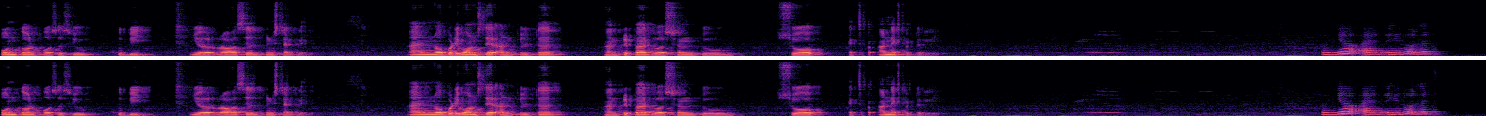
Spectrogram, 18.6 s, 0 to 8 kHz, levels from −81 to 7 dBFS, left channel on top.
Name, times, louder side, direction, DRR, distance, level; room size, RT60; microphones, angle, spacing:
voice 1, 0.0-1.1 1.5-1.8 2.2-3.9 5.1-6.9 7.6-9.1 9.7-10.2 11.0-11.7, equal, 5° right, 1 dB, 2.1 m, -20 dB
voice 2, 16.5-18.0, right 1 dB, 70° right, 1 dB, 3.7 m, -25 dB
27.5 x 11.0 x 2.6 m, 0.34 s
head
